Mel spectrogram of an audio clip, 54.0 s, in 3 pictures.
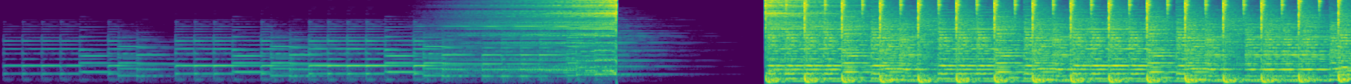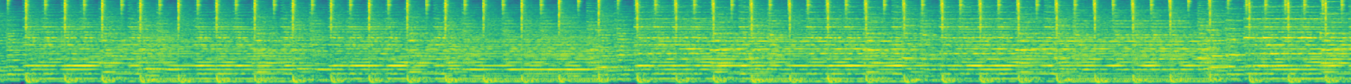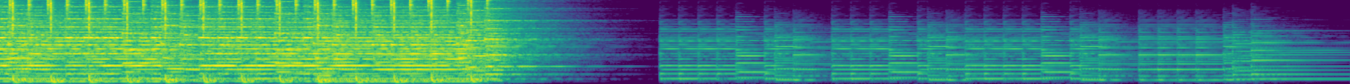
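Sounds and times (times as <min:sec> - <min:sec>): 
intro music: 0:10.2 - 0:43.9.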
